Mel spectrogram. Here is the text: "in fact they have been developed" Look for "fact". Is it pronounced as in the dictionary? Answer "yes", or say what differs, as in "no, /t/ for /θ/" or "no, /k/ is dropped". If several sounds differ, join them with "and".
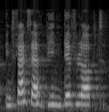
yes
